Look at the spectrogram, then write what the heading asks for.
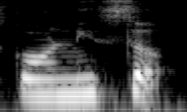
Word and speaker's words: connoisseur: We will not pronounce the R. Okay, it's connoisseur.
